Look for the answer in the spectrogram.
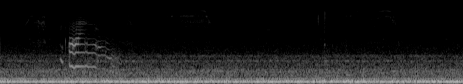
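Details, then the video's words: A black domestic cat meowing nonstop, especially in response to sneezing; a single short, wavering meow near the start rises then falls, over a steady low electrical hum. "My Black Cat Meowing Nonstop, especially to sneezing"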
